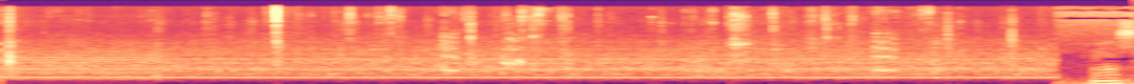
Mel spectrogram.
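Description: A rubber belt rustles as hands pull it off its pulleys.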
